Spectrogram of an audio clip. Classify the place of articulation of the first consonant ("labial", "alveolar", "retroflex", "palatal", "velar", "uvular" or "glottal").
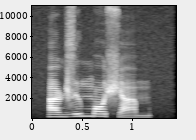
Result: retroflex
